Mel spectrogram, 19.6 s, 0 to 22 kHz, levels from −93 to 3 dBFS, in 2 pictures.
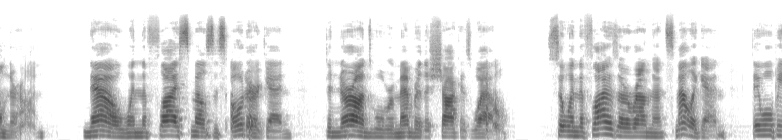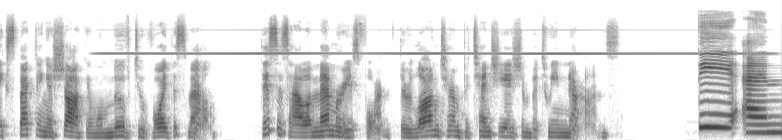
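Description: A feedback whistle enters at 10.87 s and continues to the end of the clip at 19.55 s: a thin, steady tone at 4.5 kHz sitting roughly 15 dB under the main audio, slowly swelling and fading in level. The likely cause is a loudspeaker-to-microphone path running just at the edge of feedback, where loop gain at that one frequency holds near unity, sustaining the tone without letting it build into a full howl.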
